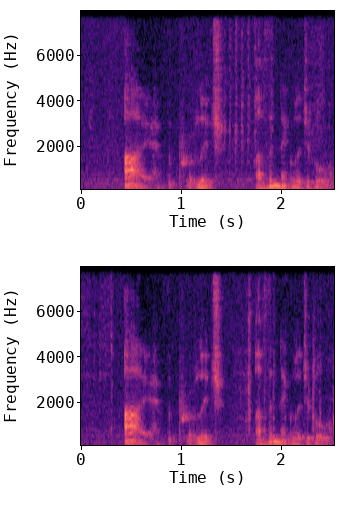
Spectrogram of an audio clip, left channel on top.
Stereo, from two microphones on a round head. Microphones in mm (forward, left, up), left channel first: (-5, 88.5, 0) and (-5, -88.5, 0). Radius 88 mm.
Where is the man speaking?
20° right (ahead or behind), 0.8 m.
